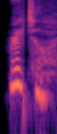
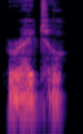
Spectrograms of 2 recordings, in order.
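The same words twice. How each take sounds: First: Higher, breathy reply; shy, breathy introduction. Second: Soft, low rumble with a slight brogue; deep-voiced man murmuring her name; deep rumbling man. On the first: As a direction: manage the name in a breathy voice. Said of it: "my voice coming out breathy". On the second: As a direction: rumble the name quietly, rolling it. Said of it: "His deep voice rumbles my name". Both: A narrator's reading.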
